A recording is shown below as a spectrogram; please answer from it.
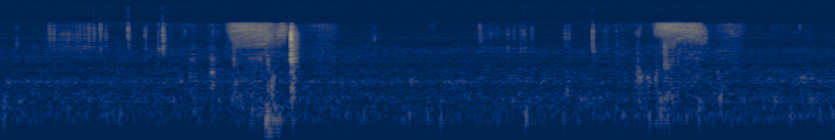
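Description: Faint handling sounds of hot-gluing fabric trim: scattered small clicks and taps from the glue gun and fingers, with two brief hissing rustles, one about two and a half seconds in ending in a sharp click, the other near the end.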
